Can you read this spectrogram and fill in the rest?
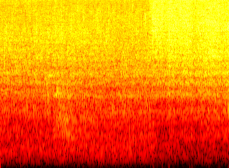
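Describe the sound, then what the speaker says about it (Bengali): Water splashed into hot oil and frying spices while making a chilli pickle, giving a steady broad sizzling hiss that swells slightly toward the end, close and fairly loud with no voices. "সামান্য একটু জল দিয়ে দিচ্ছি"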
